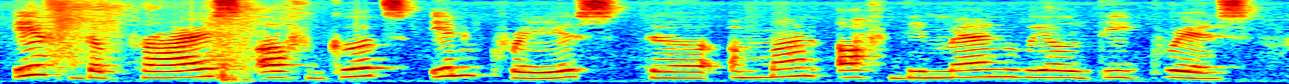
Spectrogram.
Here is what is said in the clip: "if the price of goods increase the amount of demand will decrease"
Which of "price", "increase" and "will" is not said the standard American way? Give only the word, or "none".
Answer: none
